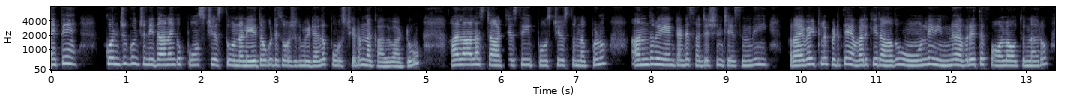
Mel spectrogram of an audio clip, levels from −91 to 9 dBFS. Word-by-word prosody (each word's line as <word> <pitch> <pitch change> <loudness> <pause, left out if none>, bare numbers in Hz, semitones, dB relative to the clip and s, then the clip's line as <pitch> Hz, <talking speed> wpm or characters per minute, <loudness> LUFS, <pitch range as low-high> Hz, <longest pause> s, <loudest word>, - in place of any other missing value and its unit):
అయితే 270 +5 +1 0.5
కొంచెం, 310 +1 +3
కొంచెం 290 -3 -2
నిదానంగా 260 +1 +2
పోస్ట్ 255 +1 -3
చేస్తూ 255 -1 -1
ఉన్నాను. 225 -1 +3
ఏదో 245 - 0
ఒకటి 250 0 -3
సోషల్ 225 -1 -3
మీడియాలో 225 +3 0
పోస్ట్ 235 -1 -4
చేయడం - - -2
నాకలవాటు. 200 -2 -1 0.6
అలా, 260 +1 +6
అలా 275 +1 +3
స్టార్ట్ 240 -3 +2
చేసి 255 +1 -4 0.2
పోస్ట్ 235 0 -4
చేస్తున్నప్పుడు 245 +2 -2 0.5
అందరూ 270 +3 +3
ఏంటంటే 250 0 -1
సజెషన్ 235 +1 -4
చేసింది 235 +3 -2 0.4
ప్రైవేట్‍లో 275 +6 +2
పెడితే 255 +3 -2
ఎవరికీ 250 +3 0
రాదు, 235 +2 +2 0.2
ఓన్లీ 260 +5 +1
నిన్ను 240 +1 +1
ఎవరైతే 265 +3 +1
ఫాలో 230 0 +1
అవుతున్నారో, 225 +2 -2
245 Hz, 150 wpm, -23 LUFS, 230-265 Hz, 0.6 s, అలా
